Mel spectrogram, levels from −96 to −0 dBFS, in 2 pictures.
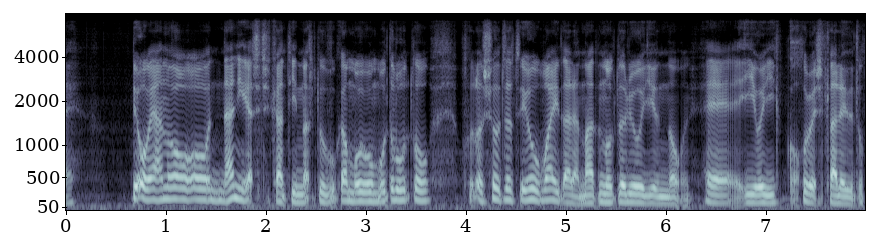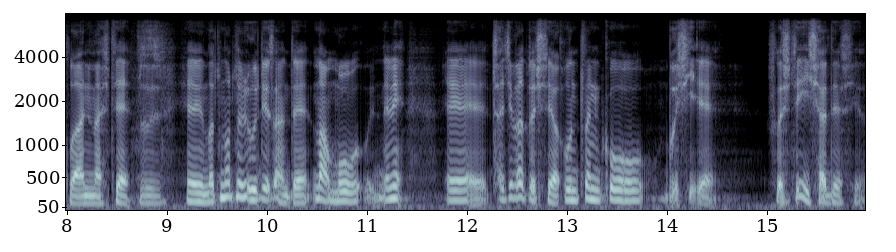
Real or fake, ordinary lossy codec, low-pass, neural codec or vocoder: fake; none; 7.2 kHz; autoencoder, 22.05 kHz, a latent of 192 numbers a frame, VITS, trained on many speakers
